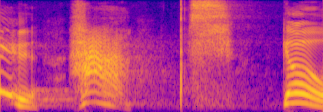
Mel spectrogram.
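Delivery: odd cooing and shushing at a raccoon; shooing a raccoon out of the garage with made-up noises; mock raccoon noises. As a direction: try to talk raccoon with made-up sounds. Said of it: "start making whatever sounds I think would communicate to a raccoon".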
